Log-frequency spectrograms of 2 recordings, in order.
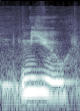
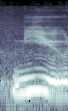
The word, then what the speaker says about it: mu: do you guys actually do you know how that's pronounced new like that's the way that I'd spell it your book says like em you like what a cat would say but that just sounds wrong to me it's mu is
